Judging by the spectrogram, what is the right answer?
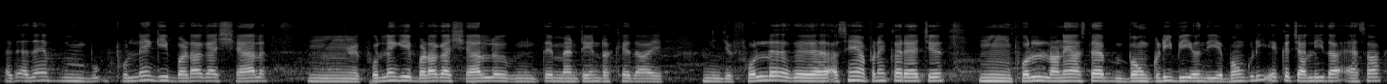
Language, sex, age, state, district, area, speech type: Dogri, male, 18-30, Jammu and Kashmir, Udhampur, rural, spontaneous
